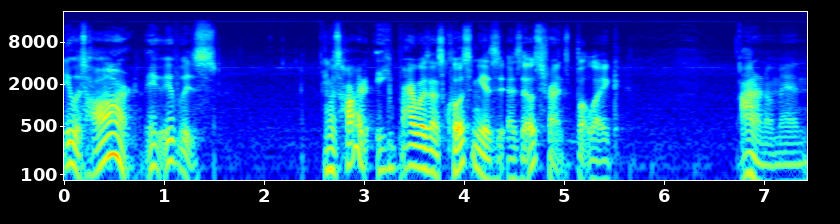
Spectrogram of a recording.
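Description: A man with an American accent and vocal fry, very wide pitch swings, a moderate pace and long, frequent pauses. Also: medium pitch for a man. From Washington DC area, US. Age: 20s. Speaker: podcast host. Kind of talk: casual chat. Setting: studio. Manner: casual, laid-back.

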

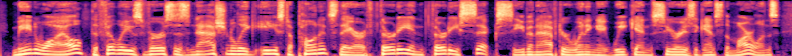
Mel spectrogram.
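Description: Medium-pitched male speech at a moderate pace, with lively intonation, very even loudness, hardly any pauses and noticeable background noise. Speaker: radio sports host and announcer. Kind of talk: radio sports news and ad reading.

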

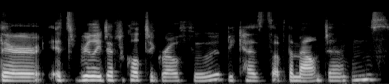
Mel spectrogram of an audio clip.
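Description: A dry, close sound with no echo, a quiet background, a moderate pace, and a New Jersey accent. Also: woman. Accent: American, New Jersey. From US, New Jersey. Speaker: nonprofit founder and charity CEO. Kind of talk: interview.

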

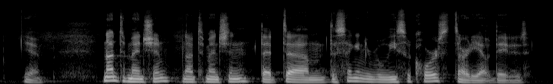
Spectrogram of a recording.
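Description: Recorded very cleanly against a silent background, a normal speaking voice moves at a fairly quick pace with lively intonation. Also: man, medium pitch for a man. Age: 20s. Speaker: podcast co-host. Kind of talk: casual chat. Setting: echoey garage studio.

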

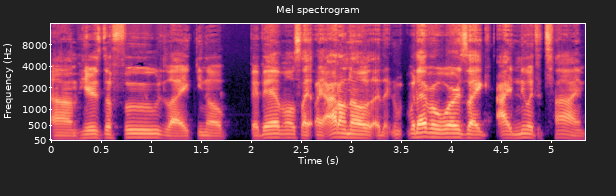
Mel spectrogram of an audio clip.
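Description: Over a very clean, silent background with a dry, close sound and no echo, a man with an American accent talks fairly quickly at a medium pitch, with ordinary pitch variation and hardly any pauses. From Los Angeles, US. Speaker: podcast host. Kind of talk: interview. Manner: halting.

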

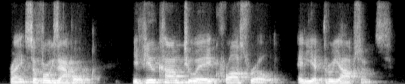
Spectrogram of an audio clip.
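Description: A man's very slow, lively-toned speech at a fairly high pitch, with very even loudness and audible room echo. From South Korea. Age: 40s. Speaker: business leader and pastor. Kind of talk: interview. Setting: call.

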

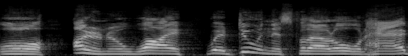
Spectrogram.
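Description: Putting on a gruff character voice, a man speaks at a fairly slow pace and a high pitch.

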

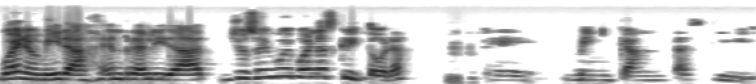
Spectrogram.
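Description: In a Bogotá accent, a woman speaks at a fairly slow pace in a high voice with a dark, mellow tone and lively intonation, the sound dry and close with no echo. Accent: Bogotá Colombian Spanish. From Colombia, Bogotá. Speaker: lawyer and social entrepreneur. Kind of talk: interview.

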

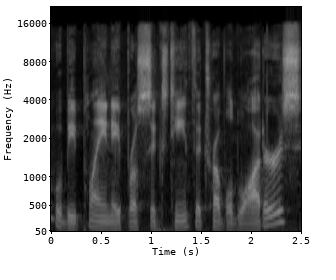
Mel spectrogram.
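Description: A man talks in a plain, everyday voice with an American accent. He keeps a moderate pace and ordinary pitch variation. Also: very clean recording, silent background. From Michigan, US Midwest. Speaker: saxophonist. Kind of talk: casual chat.

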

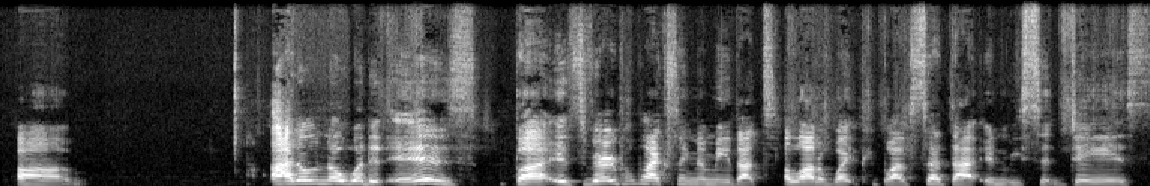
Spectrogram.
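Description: A woman with an American accent speaks at a moderate pace and fairly high pitch, with ordinary pitch variation and long, frequent pauses, in a very clean recording with a silent background. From New Jersey. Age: 20s. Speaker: college student podcast co-host. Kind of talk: casual chat.

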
